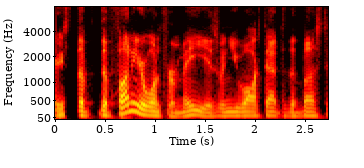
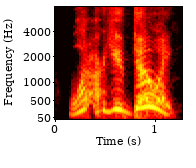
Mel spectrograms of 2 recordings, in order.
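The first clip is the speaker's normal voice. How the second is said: loud, high, stretched-out yell; mock outraged yell; 10 dB louder, slower than usual. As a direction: play a shocked outburst at top pitch. Acted outcry while spiking F-bombs.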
